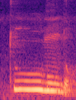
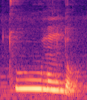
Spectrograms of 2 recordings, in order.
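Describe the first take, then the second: No difference in how they are said.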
